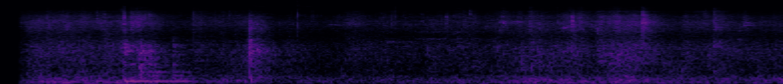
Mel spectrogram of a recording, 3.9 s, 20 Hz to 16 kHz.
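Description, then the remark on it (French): A dull, heavy rumble of scaffolding collapsing during a magnitude 7.8 earthquake in the town of Pazarcık, southeastern Turkey, at 4:17 local time, with scattered metallic clanks and rattling that roll on steadily for several seconds, fairly loud and with no voices. “Un bruit sourd, des échafaudages s'effondrent.”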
